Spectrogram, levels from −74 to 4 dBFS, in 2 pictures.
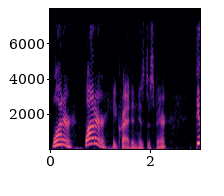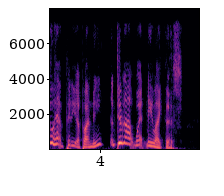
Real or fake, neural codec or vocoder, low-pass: fake; codec, 24 kHz, 3 kbps, HILCodec; 7.2 kHz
